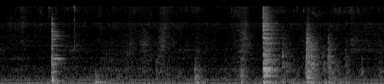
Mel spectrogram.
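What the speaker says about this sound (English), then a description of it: "we are going to fry these spices, lightly toasting them to allow them to bloom and get really fragrant" Whole spices and bay leaves toast in a pan for Indian-inspired greens and chickpeas, a faint steady sizzle broken by a handful of sharp scrapes and clinks as a utensil stirs against the pan.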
